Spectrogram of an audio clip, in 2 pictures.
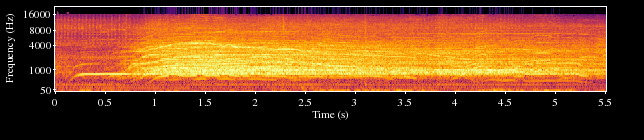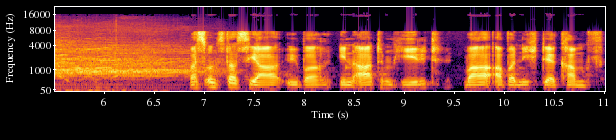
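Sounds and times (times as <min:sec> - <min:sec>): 
protest crowd screaming together: 0:00.0 - 0:07.3
speech: 0:06.9 - 0:11.0.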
